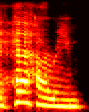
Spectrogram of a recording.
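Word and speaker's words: הָרִים: i have to say if i have harim which are mountains then i say harim because it's aha with kamats under it it's not the accented syllable so i have to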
